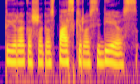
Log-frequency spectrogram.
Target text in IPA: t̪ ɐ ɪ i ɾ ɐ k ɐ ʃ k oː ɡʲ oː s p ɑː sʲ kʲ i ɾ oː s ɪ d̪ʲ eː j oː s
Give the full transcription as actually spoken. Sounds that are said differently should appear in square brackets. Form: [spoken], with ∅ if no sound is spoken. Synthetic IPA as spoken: t̪ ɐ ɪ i ɾ ɐ k ɐ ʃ k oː [kʲ] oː s p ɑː sʲ kʲ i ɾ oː s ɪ d̪ʲ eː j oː s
